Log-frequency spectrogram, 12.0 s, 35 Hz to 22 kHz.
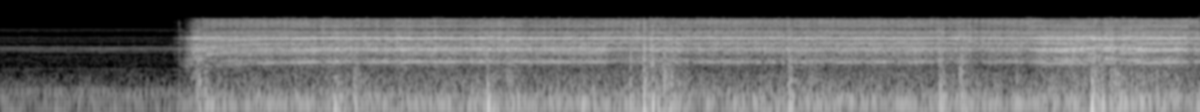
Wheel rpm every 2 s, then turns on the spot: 10, 130, 160, 160, 160, 160.
none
